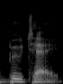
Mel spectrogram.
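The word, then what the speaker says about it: Boutte: off first question is is it booty or booty booty traditionally traditionally it's that last name is boote traditionally yeah but yeah you want to pronounce it somebody pronounce it yes booty just straight up booty he loves he says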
